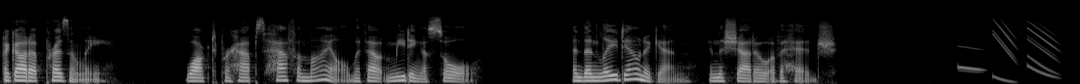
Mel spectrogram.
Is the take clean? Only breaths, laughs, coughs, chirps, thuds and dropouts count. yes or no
no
